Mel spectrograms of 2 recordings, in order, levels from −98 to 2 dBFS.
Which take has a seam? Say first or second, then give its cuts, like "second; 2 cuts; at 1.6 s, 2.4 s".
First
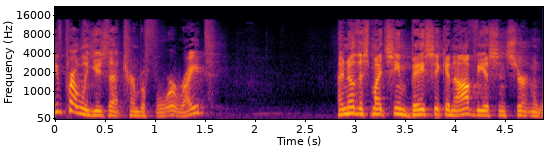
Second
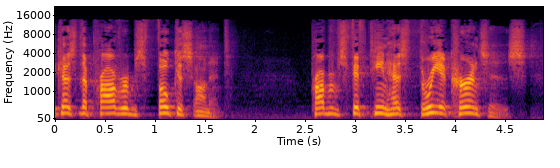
first; 1 cut; at 2.8 s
